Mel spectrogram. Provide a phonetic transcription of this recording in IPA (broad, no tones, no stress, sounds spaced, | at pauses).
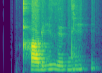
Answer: qʰ a ɽ i ð ɪ ʔ d i ʔ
